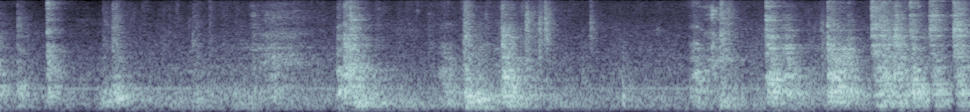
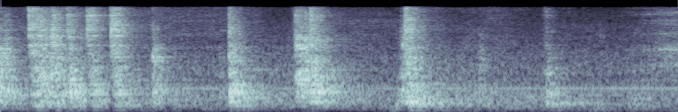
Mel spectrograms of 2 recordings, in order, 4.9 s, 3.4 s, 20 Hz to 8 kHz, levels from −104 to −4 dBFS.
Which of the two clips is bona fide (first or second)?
second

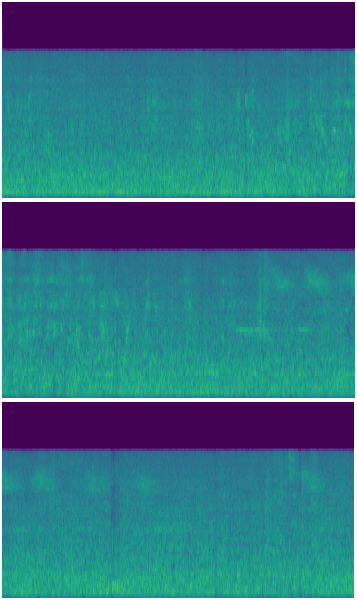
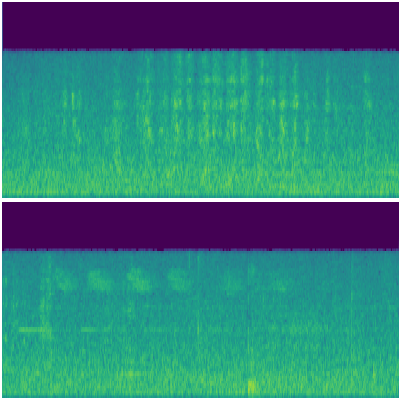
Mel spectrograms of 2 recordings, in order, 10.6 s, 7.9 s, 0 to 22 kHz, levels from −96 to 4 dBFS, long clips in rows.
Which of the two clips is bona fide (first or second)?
second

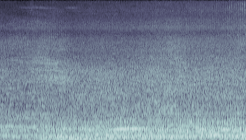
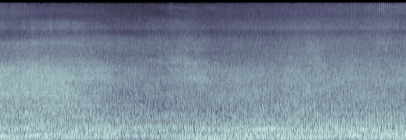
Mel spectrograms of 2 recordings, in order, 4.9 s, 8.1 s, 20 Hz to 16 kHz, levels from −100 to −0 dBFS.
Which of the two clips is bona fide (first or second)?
first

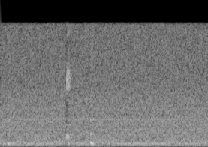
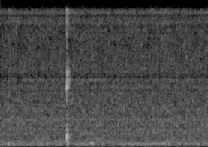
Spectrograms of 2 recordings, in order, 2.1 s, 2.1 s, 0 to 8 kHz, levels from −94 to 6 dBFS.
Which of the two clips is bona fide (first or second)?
first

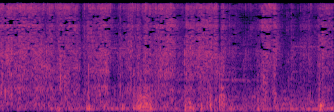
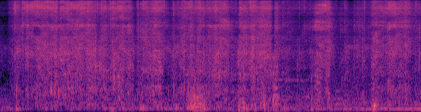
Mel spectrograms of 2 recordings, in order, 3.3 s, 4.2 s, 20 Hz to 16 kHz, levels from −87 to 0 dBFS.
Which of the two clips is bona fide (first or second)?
first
